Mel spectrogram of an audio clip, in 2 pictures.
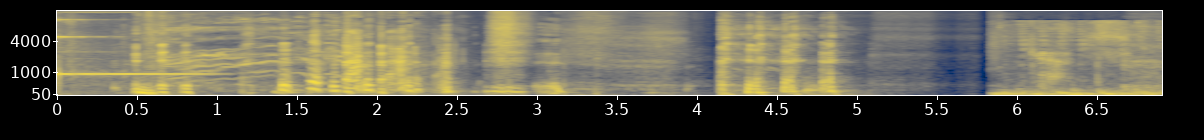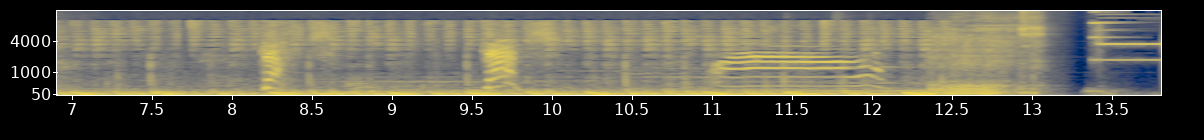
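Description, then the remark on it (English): A cat meows several times up close, its rising, wavering cries loud and clear, followed by a stretch of dense background noise with more meow-like calls cutting through. “Cats. Yeah, sorry, Paul. You're talking about your cat.”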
